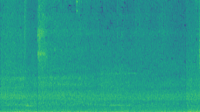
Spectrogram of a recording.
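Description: Steady low rumble of city street traffic, even throughout with no distinct events.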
